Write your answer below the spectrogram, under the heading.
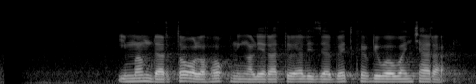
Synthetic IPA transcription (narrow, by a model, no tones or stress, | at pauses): ʔimamdart̪ɔːlɔɦɔk̚niŋaliɾat̪uelizabɛt̪̚kɨrdiwawaɲt͡ʃaɾa̰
